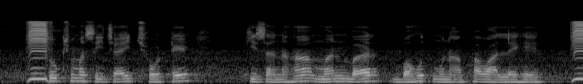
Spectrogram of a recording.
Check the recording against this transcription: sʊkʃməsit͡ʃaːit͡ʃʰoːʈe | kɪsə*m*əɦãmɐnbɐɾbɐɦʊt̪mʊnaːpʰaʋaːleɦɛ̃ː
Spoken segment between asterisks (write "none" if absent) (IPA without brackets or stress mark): n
